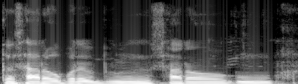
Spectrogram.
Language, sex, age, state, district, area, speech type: Odia, male, 30-45, Odisha, Kendujhar, urban, spontaneous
